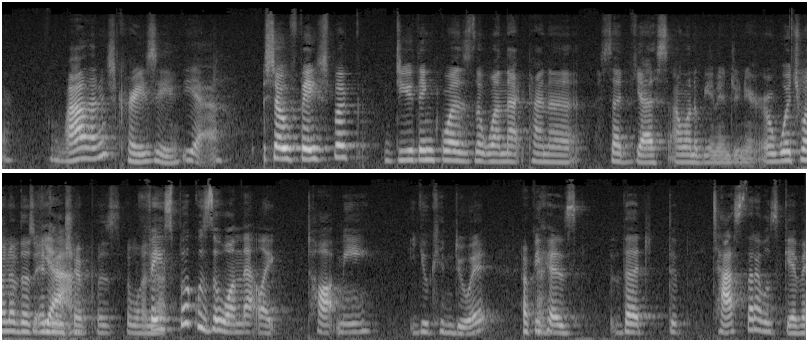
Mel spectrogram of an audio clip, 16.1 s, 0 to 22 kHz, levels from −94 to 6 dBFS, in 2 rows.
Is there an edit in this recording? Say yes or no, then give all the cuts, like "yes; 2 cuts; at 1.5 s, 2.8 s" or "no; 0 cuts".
no; 0 cuts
